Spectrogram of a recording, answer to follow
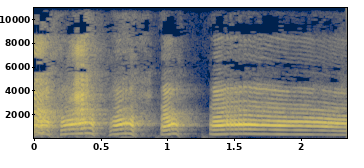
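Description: A person's voice laughing in a high, put-on character voice for a plush mouse puppet: short rhythmic "ha" syllables, about three a second, then one long held note.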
